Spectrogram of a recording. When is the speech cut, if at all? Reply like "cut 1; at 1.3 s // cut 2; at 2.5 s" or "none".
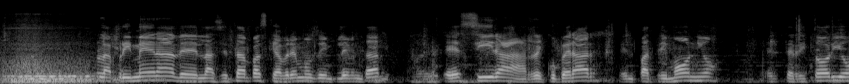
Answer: cut 1; at 1.0 s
